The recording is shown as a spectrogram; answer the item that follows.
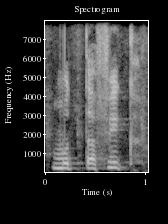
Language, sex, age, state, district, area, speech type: Urdu, female, 30-45, Uttar Pradesh, Lucknow, urban, read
